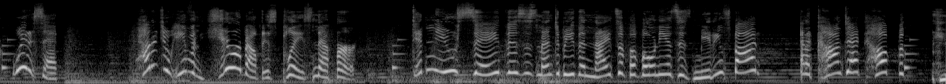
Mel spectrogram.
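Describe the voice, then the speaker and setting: An extremely high, cartoonish character voice moves at a moderate pace over loud music in the background. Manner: lively, outspoken.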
